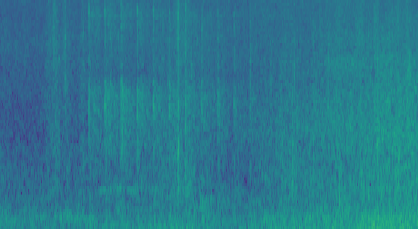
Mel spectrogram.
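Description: Wind rushes past during a fall through the air.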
